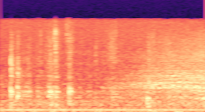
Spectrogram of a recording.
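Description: A few light clicks as a computer power supply's cord is plugged in. About a second and a half in, a steady rushing noise rises as the supply and the car stereo wired to it power on.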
